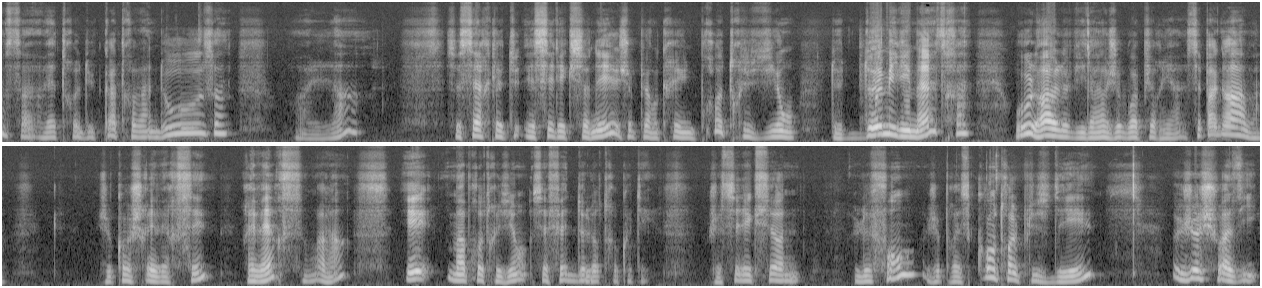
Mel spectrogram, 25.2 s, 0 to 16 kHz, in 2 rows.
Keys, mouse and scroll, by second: 1.3 9, 1.3 KP_9, 1.6 2, 1.6 KP_2, 1.9 Return, 3.7 click, 7.1 click, 8.7 KP_2, 13.6 click, 15.4 click, 16.2-18.7 drag, 20.5 click, 22.4 ctrl+d, 23.7 click.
